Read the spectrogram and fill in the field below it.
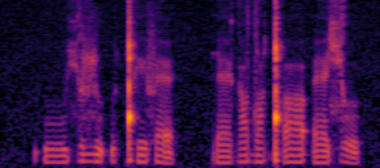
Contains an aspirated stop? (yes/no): yes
